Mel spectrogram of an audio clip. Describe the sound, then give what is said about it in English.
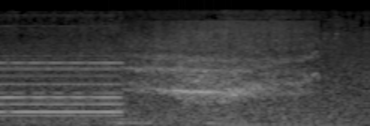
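Car tires screech in a sustained, high-pitched squeal, then give way to a loud, rushing skid that swells and fades against a steady wash of traffic on Grand Central Parkway, a highway in Queens, New York. “You look out the window, you see the highway there, you hear the sounds.”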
